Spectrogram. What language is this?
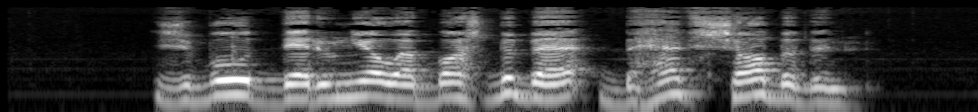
Kurdish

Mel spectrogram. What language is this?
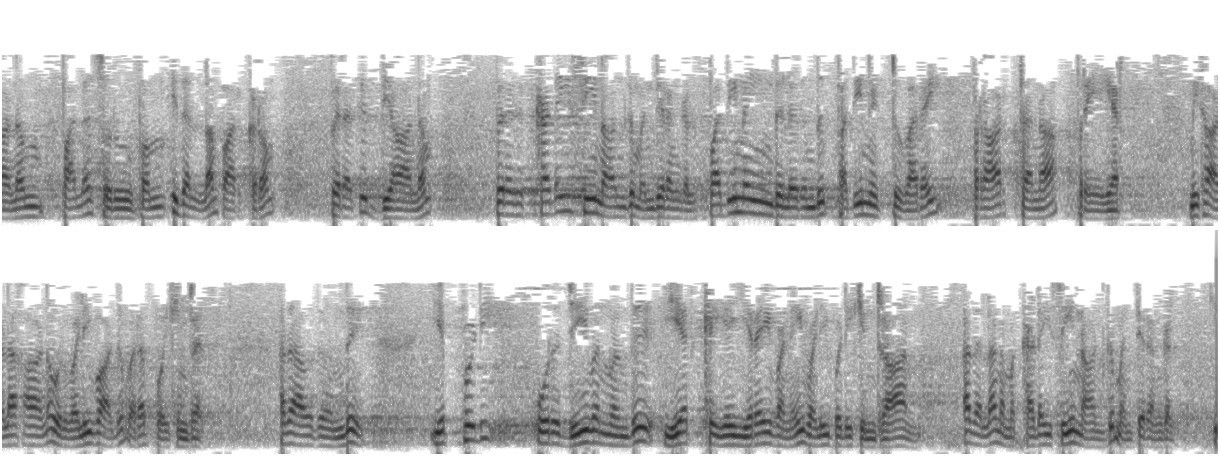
Tamil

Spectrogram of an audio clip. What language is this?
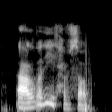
Kabyle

